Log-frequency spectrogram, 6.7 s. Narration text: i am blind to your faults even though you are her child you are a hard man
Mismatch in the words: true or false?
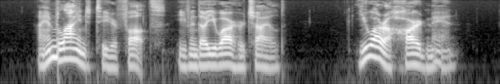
false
